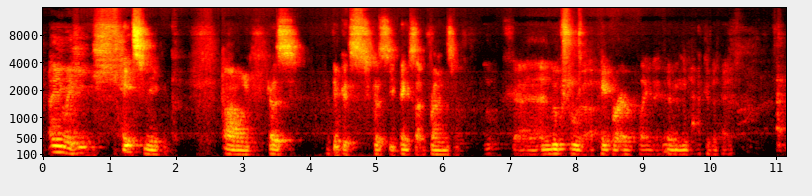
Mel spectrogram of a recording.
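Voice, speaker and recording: A man's voice: lowish voice, darkish tone, close to an everyday voice. A man acting a sardonic, slangy young dead brother in a staged play reading, recorded from a distance. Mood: casual. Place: small arts-centre stage, distant mic. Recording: roomy echo, distant mic, noisy audio.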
